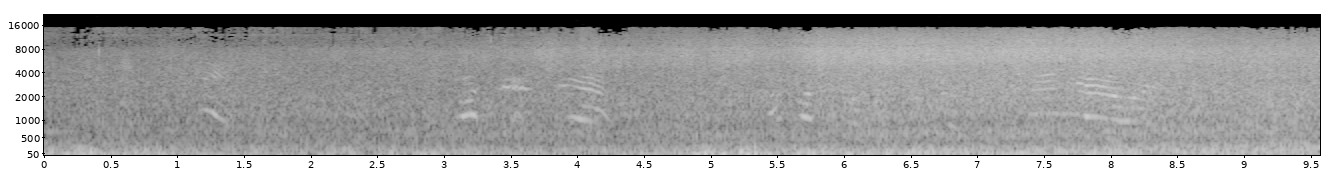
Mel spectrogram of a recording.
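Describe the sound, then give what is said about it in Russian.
Ocean waves break on a sunny shore near a Stanford University laboratory, in a steady, rumbling wash of surf that swells slightly midway, with faint chirping birds audible over the roar. “Ну, давайте поближе подойдем к воде.”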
